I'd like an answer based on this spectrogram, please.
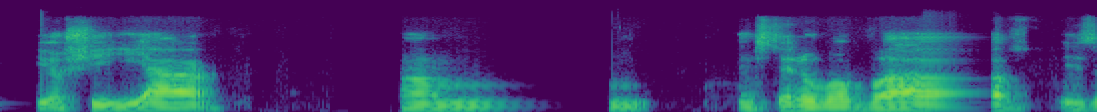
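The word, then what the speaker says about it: יאשיהו: Interestingly enough, as you can see, even though it is pronounced Yoshiyah, instead of a vav is a letter aleph,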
